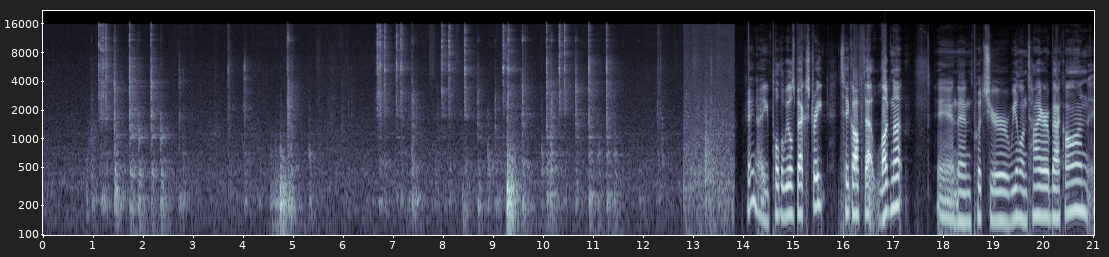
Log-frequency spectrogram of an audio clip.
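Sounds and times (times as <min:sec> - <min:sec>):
torque wrench ratchet clicking: 0:06.6 - 0:07.3
heavy knocks: 0:08.7 - 0:11.6.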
